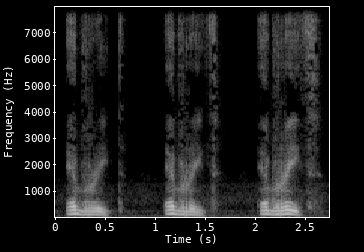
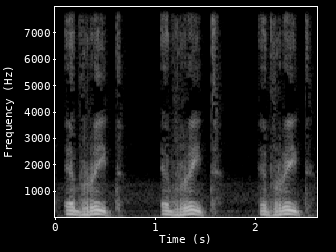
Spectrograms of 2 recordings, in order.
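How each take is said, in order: Both takes have the same delivery.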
